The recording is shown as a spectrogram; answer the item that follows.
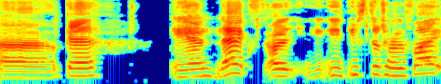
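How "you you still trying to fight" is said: ordinary talk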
